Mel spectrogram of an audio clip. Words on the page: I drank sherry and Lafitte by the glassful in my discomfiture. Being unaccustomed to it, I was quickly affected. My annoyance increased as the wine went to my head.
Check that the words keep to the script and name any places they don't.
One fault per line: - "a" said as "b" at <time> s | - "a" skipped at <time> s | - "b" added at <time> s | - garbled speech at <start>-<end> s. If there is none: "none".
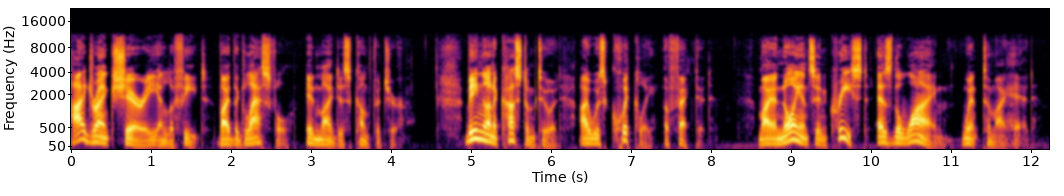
none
